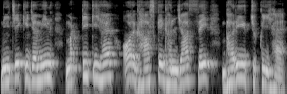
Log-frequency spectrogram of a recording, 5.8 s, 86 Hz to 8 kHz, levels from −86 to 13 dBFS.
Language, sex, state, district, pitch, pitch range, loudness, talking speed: Hindi, male, Uttar Pradesh, Lalitpur, 170 Hz, 150-185 Hz, -14 LUFS, 145 wpm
